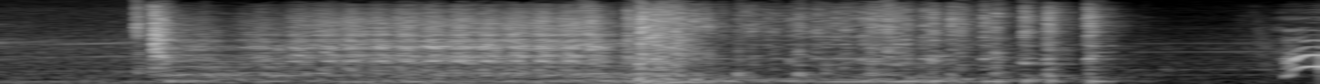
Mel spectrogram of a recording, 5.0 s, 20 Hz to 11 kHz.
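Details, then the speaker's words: 406 engine, long steady cranking then it catches and revs before settling; very cold, hadn't started in a while, first start after installing a DIY relay fuse panel for electric fans and a universal key. "i guess it doesn't want to start really what am i missing"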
